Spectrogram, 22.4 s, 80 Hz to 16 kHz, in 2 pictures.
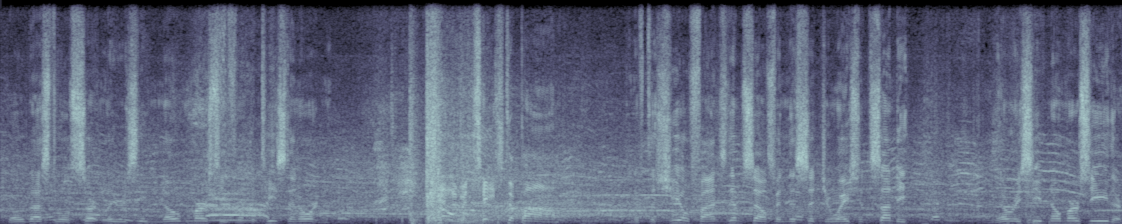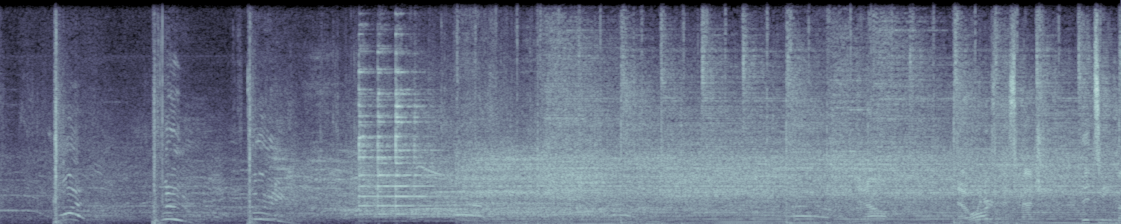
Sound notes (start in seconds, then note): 14.7 bell rings; 15.8 dramatic music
